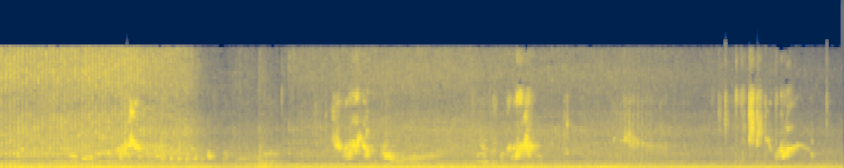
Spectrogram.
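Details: Budgerigars enjoying freedom give scattered chirps and falling whistled sweeps every second or so, over a loud continuous low rumble.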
